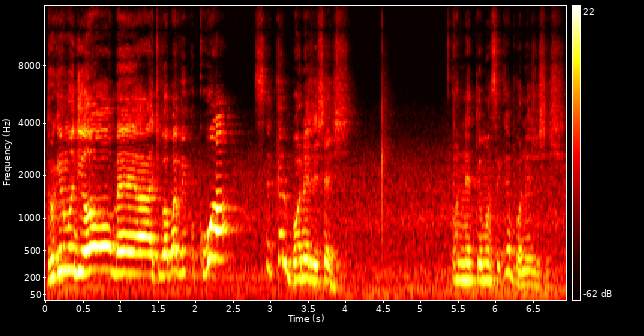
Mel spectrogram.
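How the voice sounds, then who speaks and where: A man from Cameroon, preaching a sermon in an animated way, moving from loud exclamations to quiet asides and repeating himself often. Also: very high voice, normal speed. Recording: roomy echo with faint background noise.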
